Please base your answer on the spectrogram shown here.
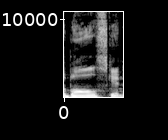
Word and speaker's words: Boleskine: I personally refer to this location by its true Scottish Gaelic pronunciation, the Boleskine House.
